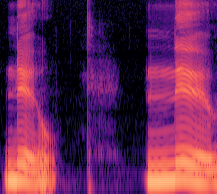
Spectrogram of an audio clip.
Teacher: You drop the y sound, new. So it's just an N and then oo, and make sure you round your lips and pretend like there is an extra W at the end. That's a long vowel or a longer vowel. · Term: contemporary American pronunciation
